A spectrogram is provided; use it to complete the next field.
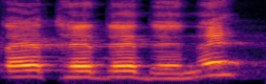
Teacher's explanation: दंते वे वर्ण जिनका उच्चारण करने पर जिह्वा दांतों को स्पर्श करती हो, वो कहलाते हैं दंते वर्ण।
